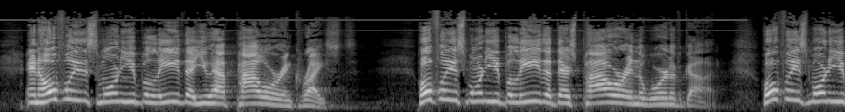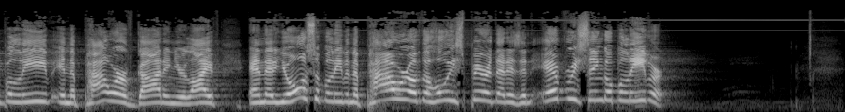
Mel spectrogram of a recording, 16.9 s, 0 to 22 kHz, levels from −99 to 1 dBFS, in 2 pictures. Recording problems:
high-pitched whine; faint; until 7.5 s and from 11 s on; 11.5 kHz, 35 dB below the speech

